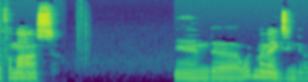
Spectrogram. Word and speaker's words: FAMAS: I'm gonna go with the FAMAS or the FAMAS if you know how to pronounce it correctly is the FAMAS and what my magazine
